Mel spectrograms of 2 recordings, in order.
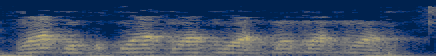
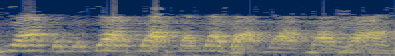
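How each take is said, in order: First: Higher droning wordless preacher at usual volume; Charlie Brown's teacher. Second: Loud, high wah-wah shouting; hammed-up wordless angry preaching; mad pastor. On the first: Retold or imitated. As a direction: keep up a meaningless wah-wah drone. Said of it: "He sounded like Charlie Brown's teacher". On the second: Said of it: "now the pastor's real mad".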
